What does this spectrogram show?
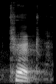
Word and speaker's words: threat: Don't call it dead, watch out for meet and গ্রেট অ্যান্ড threat. They rhyme with sweet and straight and depth.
